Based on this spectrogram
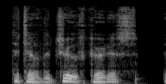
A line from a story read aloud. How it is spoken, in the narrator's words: said quietly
